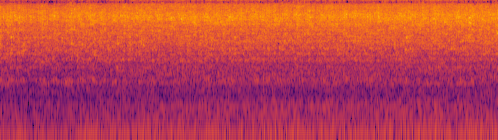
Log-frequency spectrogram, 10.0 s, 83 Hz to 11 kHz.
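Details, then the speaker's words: 1966 Ford F100 V8, warm, after replacing the exhaust gasket and retightening to fix an exhaust leak: deep, steady burble with an even low rumble and no ticking or puffing; running a little rich, healthy settled idle. "so let's give it a run man she's running a little rich"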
